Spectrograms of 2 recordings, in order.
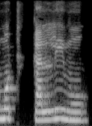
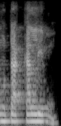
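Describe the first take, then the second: First: No vowel is heard after the first t. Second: A vowel is heard after the first t. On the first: The speaker calls it right. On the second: The speaker calls it wrong. "Nggak boleh"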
